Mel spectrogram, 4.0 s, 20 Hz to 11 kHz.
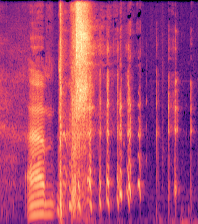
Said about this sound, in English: the air from a sneeze has been clocked at more than 100 miles per hour.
